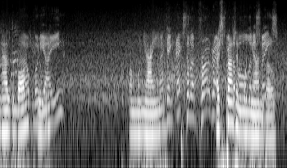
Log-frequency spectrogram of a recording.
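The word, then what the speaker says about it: Muniain: Munyan has the ball. Munyain. Making excellent progress. I just pronounced it Munyan, though.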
